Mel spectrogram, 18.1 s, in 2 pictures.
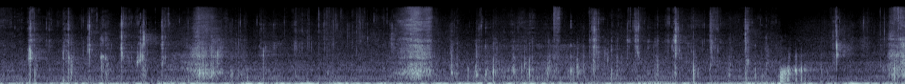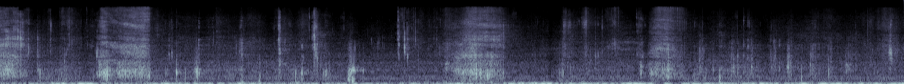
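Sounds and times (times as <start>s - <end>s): biting and chewing food: 0.0s - 18.0s
wet mouth noise: 7.4s - 8.6s.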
